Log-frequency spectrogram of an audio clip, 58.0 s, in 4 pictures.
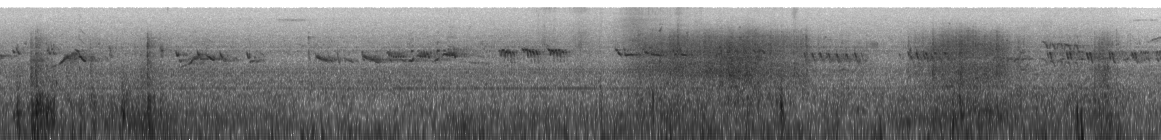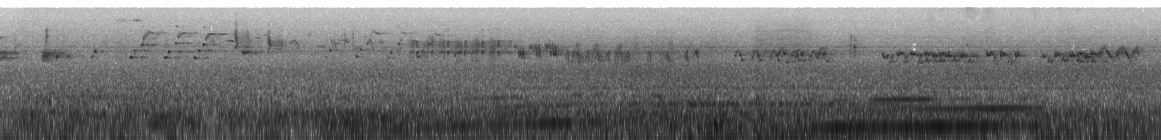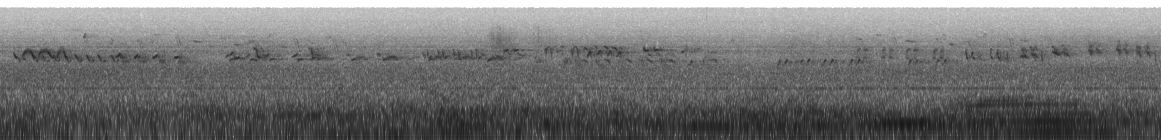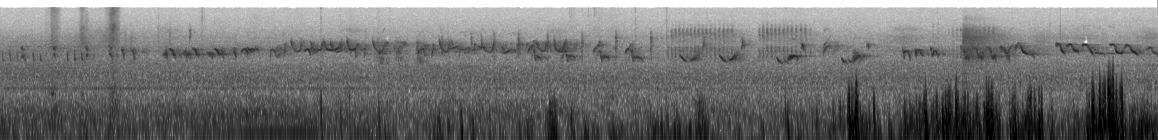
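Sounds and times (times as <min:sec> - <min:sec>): small birds chirping: 0:38.7 - 0:58.0.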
